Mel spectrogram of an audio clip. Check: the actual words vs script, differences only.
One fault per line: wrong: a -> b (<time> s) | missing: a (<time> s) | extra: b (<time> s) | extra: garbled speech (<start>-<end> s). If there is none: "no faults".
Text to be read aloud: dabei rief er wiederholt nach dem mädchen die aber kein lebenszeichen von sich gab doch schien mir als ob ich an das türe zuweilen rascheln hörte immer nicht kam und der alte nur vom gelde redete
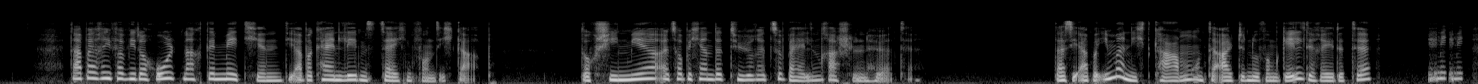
wrong: das -> der (7.1 s)
extra: da sie aber (10.5 s)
